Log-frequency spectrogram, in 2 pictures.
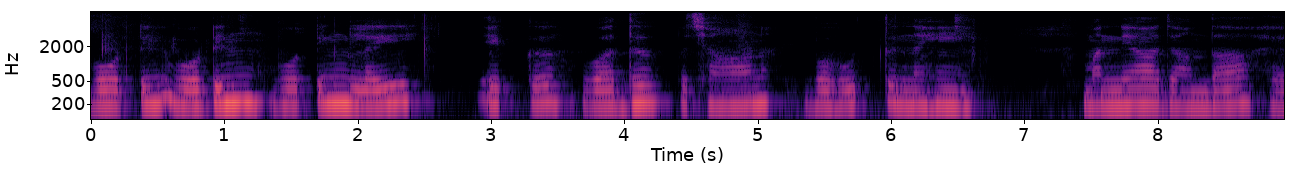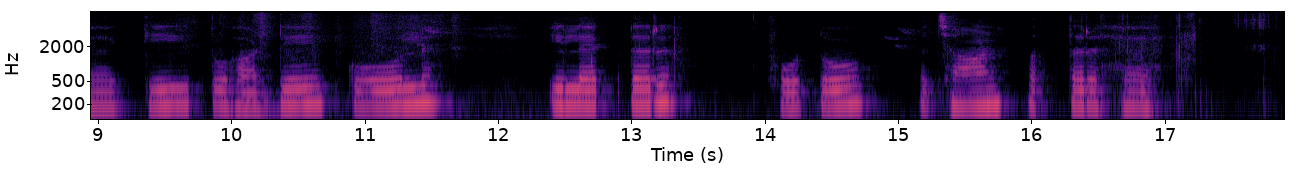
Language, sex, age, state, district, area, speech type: Punjabi, female, 45-60, Punjab, Muktsar, urban, read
